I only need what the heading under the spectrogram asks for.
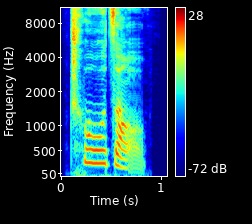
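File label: "出走", Chinese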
